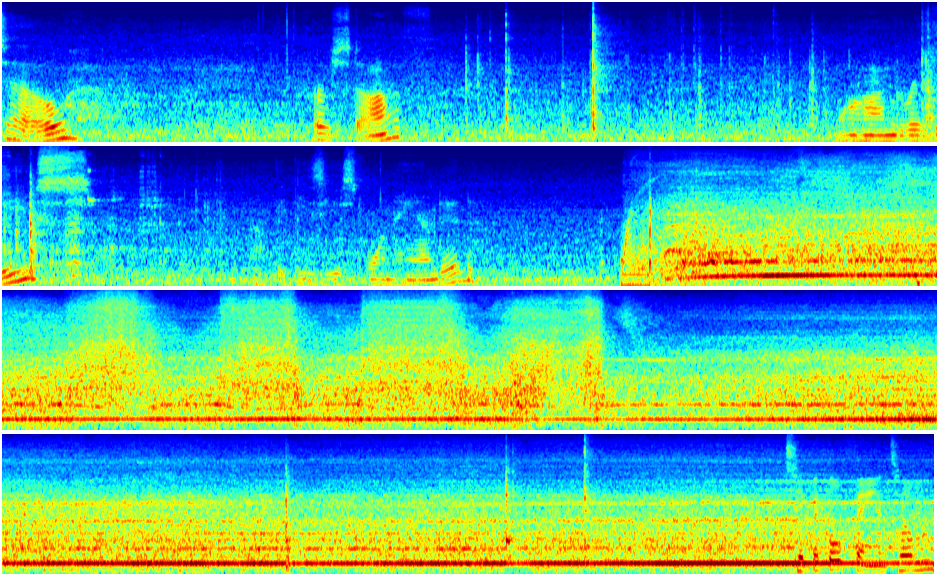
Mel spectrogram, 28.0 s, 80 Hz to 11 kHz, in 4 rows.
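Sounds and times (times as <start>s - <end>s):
vacuum cleaner motor whine: 11.6s - 28.0s
vacuum cleaner switch: 11.7s - 18.9s
rushing air: 12.8s - 19.6s.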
